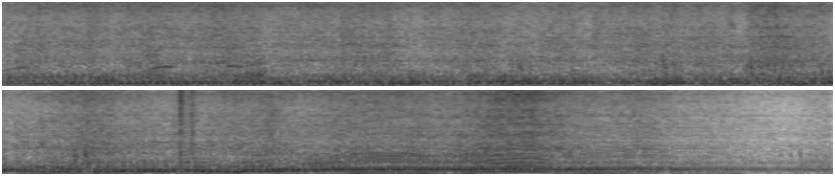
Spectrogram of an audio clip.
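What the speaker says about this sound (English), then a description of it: "A couple practice launches, trying to grunt this thing off the line without lighting the tire up on the slick pavement." An adventure motorcycle at a flat track race at the Sturgis Bike Rally revs hard during practice launches on slick pavement, a loud, steady, rumbling engine roar with shifting pitch and a voice talking over it.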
